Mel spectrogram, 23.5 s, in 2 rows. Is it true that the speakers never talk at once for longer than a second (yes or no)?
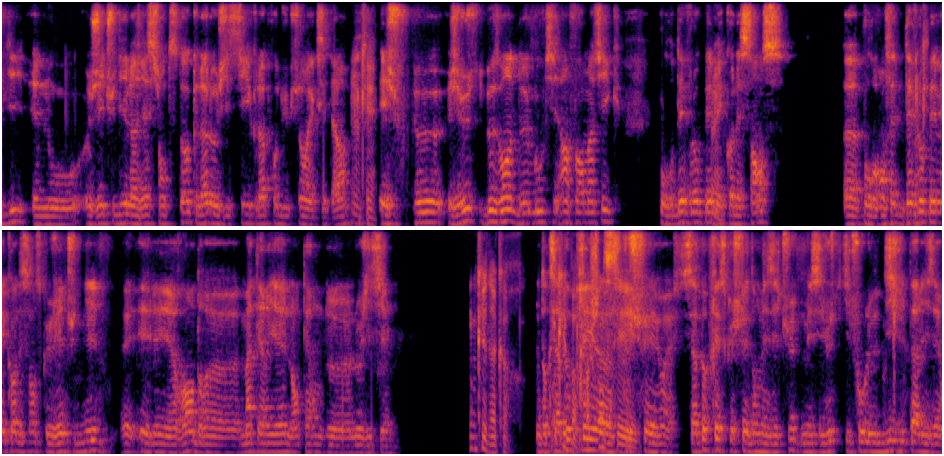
no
